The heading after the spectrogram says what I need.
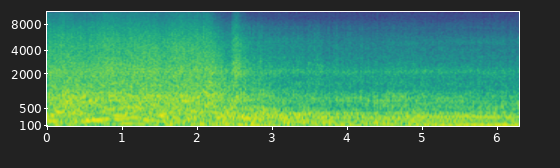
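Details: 1987 Toyota Supra MKIII with swapped 350 Chevrolet Vortec V8 and 700R4, restarted after rebuild with distributor cap corrected 180° and valve lash reset, open unwelded exhaust: deep loud rumble revs up then settles to an even, steady beat, no misses or knocks; normal revving.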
